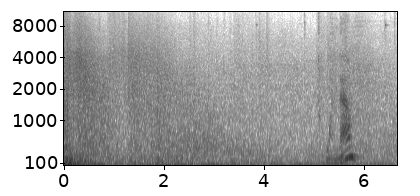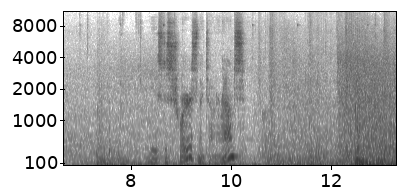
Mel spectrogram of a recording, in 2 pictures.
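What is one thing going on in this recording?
Heavy guns boom in deep, rumbling blasts.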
